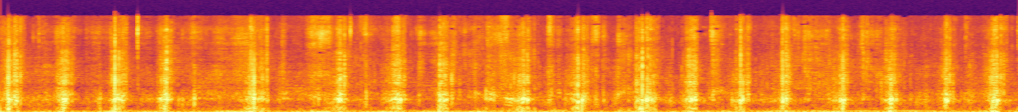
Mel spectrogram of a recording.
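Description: Close-up chewing of a mouthful of refrozen shaved ice: steady, crisp crunches, about two a second.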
